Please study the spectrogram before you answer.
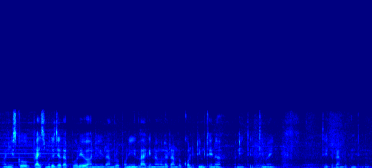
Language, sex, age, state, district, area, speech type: Nepali, male, 30-45, West Bengal, Darjeeling, rural, spontaneous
